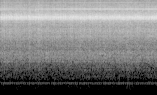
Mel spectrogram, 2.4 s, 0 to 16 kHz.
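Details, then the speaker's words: Electric RC helicopter, iKON flybarless governor, HobbyWing RPM sensor, Castle HV ESC, switching from stunt 1 (2200 rpm) through the flight modes: steady high whine, no surging or wobble; governed headspeed even, and the earlier hunting is gone. "there's the spool up and that's in stunt one so that's a 2200 rpm"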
